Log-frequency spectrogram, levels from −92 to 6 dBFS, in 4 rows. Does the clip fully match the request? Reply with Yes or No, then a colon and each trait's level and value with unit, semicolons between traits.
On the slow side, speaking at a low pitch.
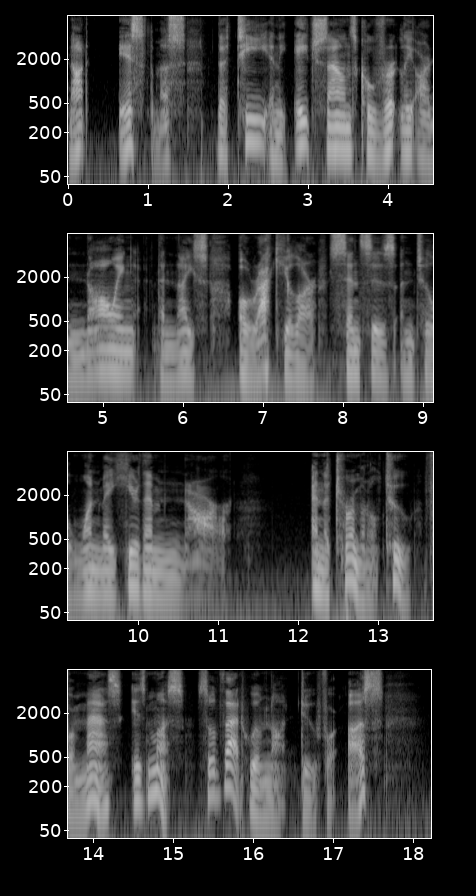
Yes: slow, 120 wpm; very low, 95 Hz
